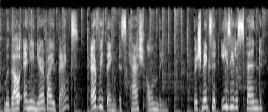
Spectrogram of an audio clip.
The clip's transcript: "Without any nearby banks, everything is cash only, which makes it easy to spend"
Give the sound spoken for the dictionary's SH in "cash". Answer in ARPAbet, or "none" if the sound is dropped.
SH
